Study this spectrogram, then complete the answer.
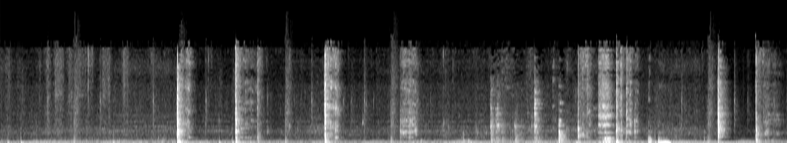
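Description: Metal spoons clink and scrape against a pot of beef fricassée being stirred and tasted, sharp irregular knocks and rattles spread over several seconds above a low kitchen hum, with no talking.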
